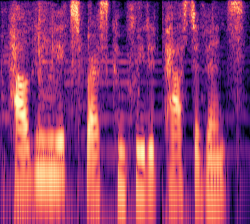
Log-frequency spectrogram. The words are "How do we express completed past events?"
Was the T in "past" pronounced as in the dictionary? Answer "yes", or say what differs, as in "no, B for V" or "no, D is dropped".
yes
